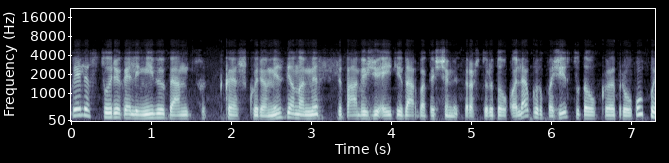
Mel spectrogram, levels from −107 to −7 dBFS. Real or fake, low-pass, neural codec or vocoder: fake; 7.2 kHz; codec, 16 kHz, 4 kbps, FunCodec, trained on LibriTTS, 50 frames a second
